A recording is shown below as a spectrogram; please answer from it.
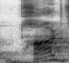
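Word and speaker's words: Wurtz: এই রিয়াকশনটা হলো ভার্জ রিয়াকশন অর উডজ রিয়াকশন, মানে দুটো প্রোনাউন্সিয়েশনই করতে পারো, ভার্জ রিয়াকশন অর উডজ রিয়াকশন।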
